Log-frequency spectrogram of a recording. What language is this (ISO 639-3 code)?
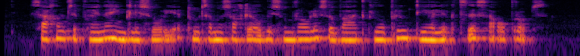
kat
